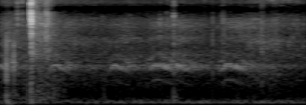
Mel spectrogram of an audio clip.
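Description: A bird calling, a quick string of short calls, with two sharp clicks right at the start.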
